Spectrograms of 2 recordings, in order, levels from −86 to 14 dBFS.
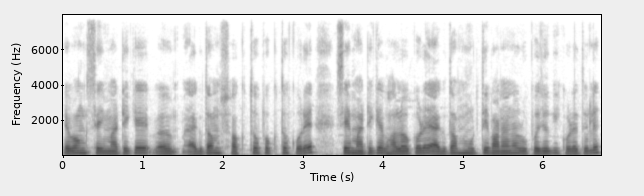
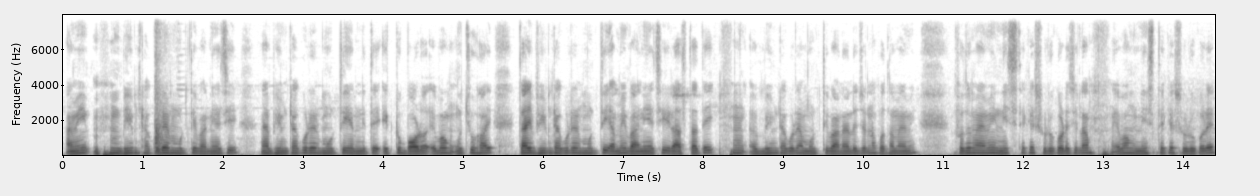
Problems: none marked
